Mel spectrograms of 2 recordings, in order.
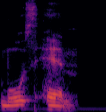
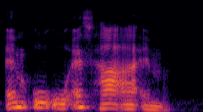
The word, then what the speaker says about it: Mosham: Weil ich weiß jetzt nicht, wer es im Hörspiel ist, aber einer sagt wirklich ganz deutlich Mosham. Wie mit Ä. Und Mosheim heißt es, glaube ich, sogar auf der Hülle. – Es heißt Mosham steht auf dem Schild drauf. Mooshaam. – Dann spricht sich das bestimmt Mosham.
